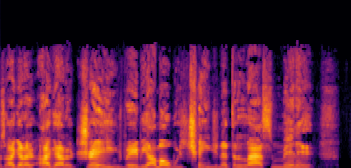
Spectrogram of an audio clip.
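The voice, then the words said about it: Loose impression of Mauricio. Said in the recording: “that Mauricio voice ... I know that sounds nothing like Mauricio, but that's just my version of Mauricio”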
